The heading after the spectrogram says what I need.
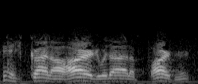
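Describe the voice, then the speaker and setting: An actor playing a hospitable old buffalo hunter with an American Western accent and a genial, folksy manner. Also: male voice, medium pitch, moderate pace, close to an everyday voice. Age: older. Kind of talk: 1950s radio western acting. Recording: muffled, hissy old radio recording.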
